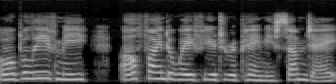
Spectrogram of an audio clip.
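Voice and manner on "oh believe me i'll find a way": plain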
